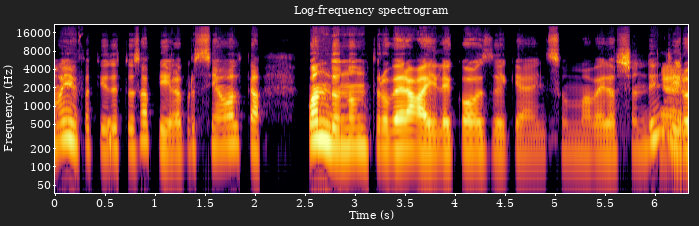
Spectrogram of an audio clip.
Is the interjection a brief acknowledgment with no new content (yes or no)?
yes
